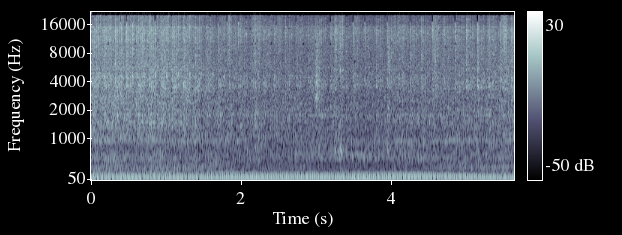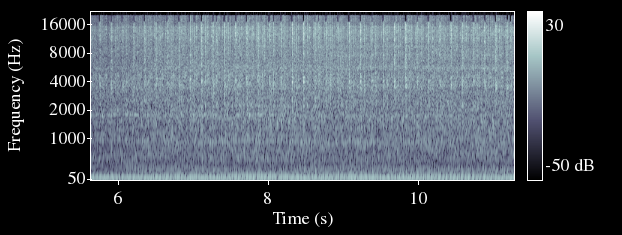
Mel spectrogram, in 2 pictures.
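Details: Porsche Boxster 986 at idle after spirited driving, very hot: fast light tick about three per second over the low hum, mostly driver's side, gone after parking 2 minutes; owner wonders lifters or exhaust, cause unknown.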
